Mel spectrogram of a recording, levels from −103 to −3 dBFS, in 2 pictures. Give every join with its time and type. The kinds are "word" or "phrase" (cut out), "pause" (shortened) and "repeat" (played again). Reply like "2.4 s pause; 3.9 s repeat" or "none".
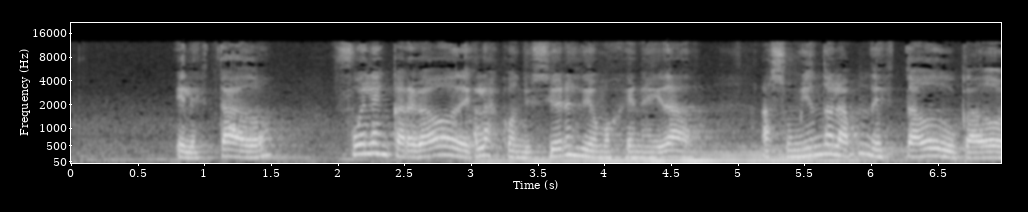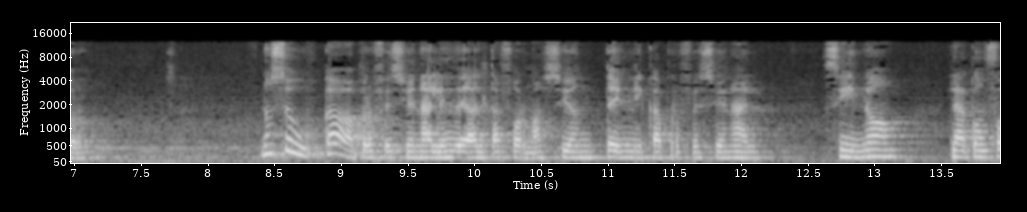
3.0 s word; 5.9 s word; 12.5 s pause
